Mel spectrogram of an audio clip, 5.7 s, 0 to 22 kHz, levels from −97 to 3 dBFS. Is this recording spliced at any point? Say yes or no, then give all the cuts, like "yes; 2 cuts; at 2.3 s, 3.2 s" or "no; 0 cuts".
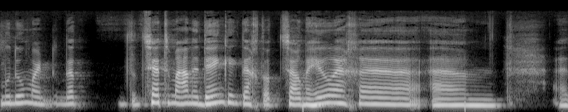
no; 0 cuts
